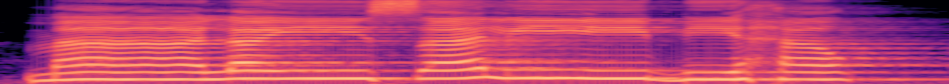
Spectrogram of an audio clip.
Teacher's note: Qalqalah yaitu Q yang sukunnya ini karena waqaf atau disukunkan ya maka dibaca qof memantul dengan pantulan yang besar Nah karena qfnya ini ada tasdidnya ini sebagian menamakannya Qalqalah Akbar · membedakan dengan yang tidak ada tasdidnya cara bacanya juga agak berbeda kalau qofnya ada tasdid baca pantulannya tuh agak tertahan dulu untuk menyempurnakan tasdidnya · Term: Qalqalah Kubro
